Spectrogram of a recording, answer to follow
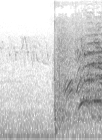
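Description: A stadium crowd hushed and murmuring, then a race's starting gun cracks about a second in and the crowd breaks into loud cheering, whooping and shouting.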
